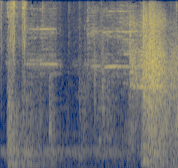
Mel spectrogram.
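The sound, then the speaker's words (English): A heavy cell door slides along its track with a grinding, rumbling scrape, ending in a louder metallic clank as it shuts, with no voices. “Go into the cell in the far corner and close the door behind you.”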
